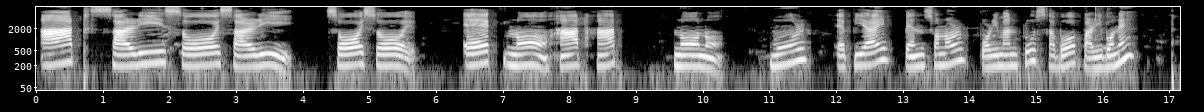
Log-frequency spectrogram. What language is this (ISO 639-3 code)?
asm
